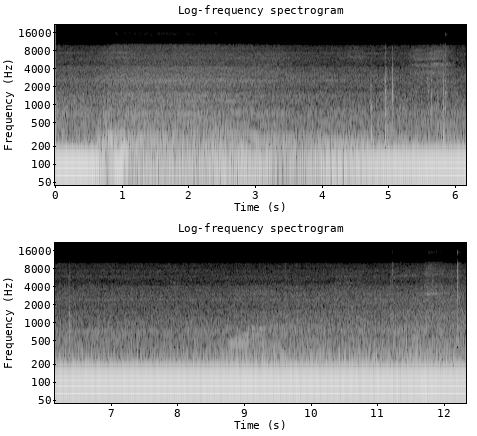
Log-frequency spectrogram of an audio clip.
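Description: Low, steady rumble of a Chevy Tahoe idling, heard from inside the cab. It sags about a second in, comes back up over the next couple of seconds, then holds steady.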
